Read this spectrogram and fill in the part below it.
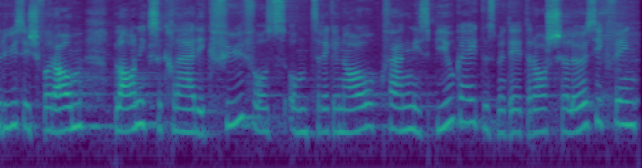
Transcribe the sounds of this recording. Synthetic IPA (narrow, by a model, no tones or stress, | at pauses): fʏɾyːsɪʃfɔɾɑləmplɑːnɪksɛɾklæːɾikfyːfʋosʊmt͡srɛɡjonɑːlkfæŋnɪsb̥iːwɡɛɪt̚d̥ɑsmədɛːtɾɑʃəløːsikfɪnt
